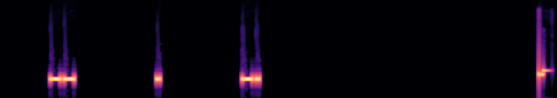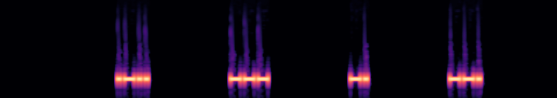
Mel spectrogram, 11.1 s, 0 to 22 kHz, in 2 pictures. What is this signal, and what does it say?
Morse code, heard as a keyed tone, about 36 wpm, spaced as for 10 wpm, 700 Hz. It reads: MEN LONG
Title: 8x Character Spacing - Top 500 Words - 35wpm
